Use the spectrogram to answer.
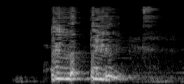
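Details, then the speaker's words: A child who has coughed all day and has had a very bad cough for two days gives two harsh, barking coughs; the doctor attributes it to a viral infection, a croup cough. "ايوه دكتور الواد بيكح طول النهار بس دلوقتي بيكح كحه وحشه قوي وبقى لها يومين"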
